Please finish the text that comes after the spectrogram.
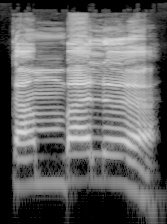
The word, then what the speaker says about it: कंबल: मिलके बन जाएगा जंतर कम बल तो मिलके बन जाएगा कंबल कम प न कंपन सम भ व तो मिलके बन जाएगा संभव इन तीनों शब्दों के अंदर आधा मा का उच्चारण हुआ किसका आधा मा का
